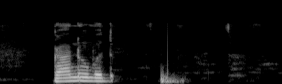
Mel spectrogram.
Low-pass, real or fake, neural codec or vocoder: 7.2 kHz; fake; vocoder, 24 kHz, 100 mel bands, Vocos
